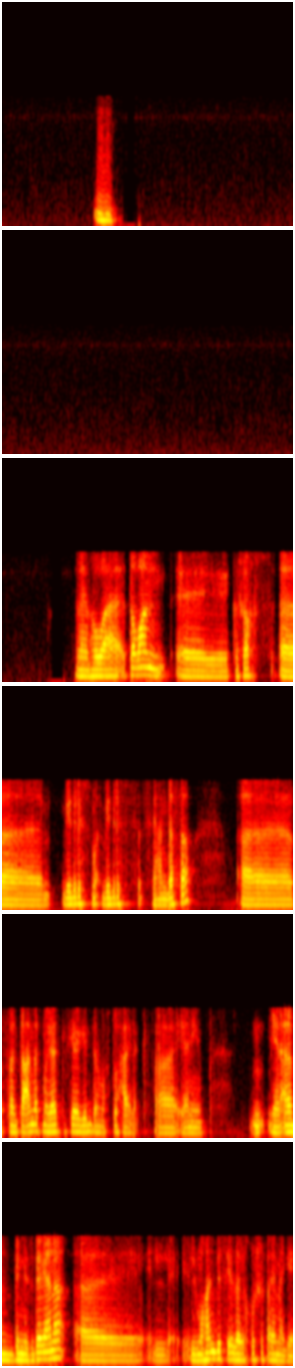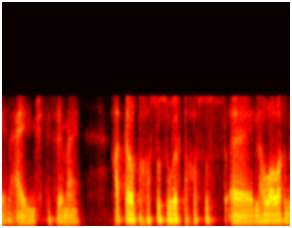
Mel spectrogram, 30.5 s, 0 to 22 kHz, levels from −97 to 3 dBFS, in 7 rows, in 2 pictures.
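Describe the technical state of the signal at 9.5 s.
At 9.5 s the speech carries GSM full-rate codec damage, present across the whole clip: a rough, buzzy grain from pulse-driven excitation, consistent with 13 kbps coding, and a spectrogram empty above 4 kHz.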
